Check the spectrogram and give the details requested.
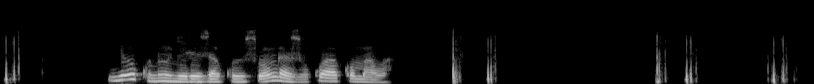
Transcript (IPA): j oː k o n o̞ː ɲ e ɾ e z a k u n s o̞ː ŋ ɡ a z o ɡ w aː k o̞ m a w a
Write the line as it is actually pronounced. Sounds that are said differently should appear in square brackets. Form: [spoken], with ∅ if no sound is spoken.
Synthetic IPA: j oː k [u] n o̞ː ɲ e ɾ e z a k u n s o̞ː ŋ ɡ a z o [k] w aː k o̞ m a w a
